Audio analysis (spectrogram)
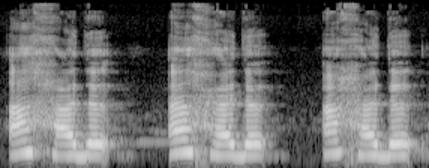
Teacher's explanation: دال میں بھی سختی پائی جاتی ہے اور قوت بھی پائی جاتی ہے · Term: شدیدہ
